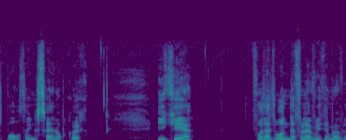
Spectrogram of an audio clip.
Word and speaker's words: IKEA: IKEA, which is how it's pronounced as well. IKEA. Not IKEA, it's IKEA. It's amazing, isn't it?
